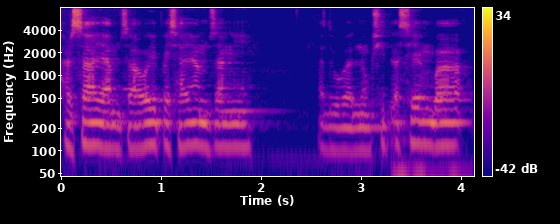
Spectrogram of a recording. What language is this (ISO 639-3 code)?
mni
